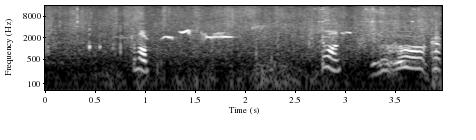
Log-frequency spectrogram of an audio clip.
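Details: Labrador Retriever puppies, one of seven, giving short rising whimpering whines in three bursts, near one, three and three and a half seconds, with a brief higher squeak between them and quiet outdoor background.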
